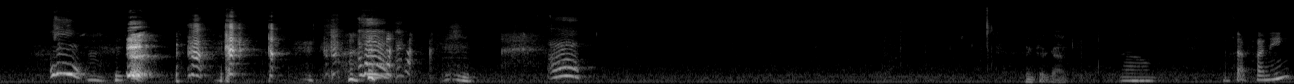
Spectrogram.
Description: My 4 month old thinks her dad's hiccups are hilarious.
